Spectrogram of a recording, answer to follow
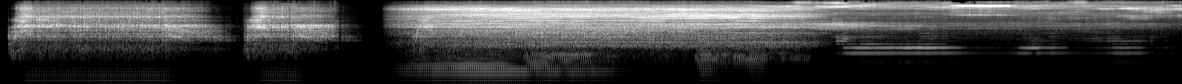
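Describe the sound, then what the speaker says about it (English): A car paint polisher with a cut pad and Gold Standard polish cream whirs loudly against a panel in short bursts, then runs continuously before winding down into a lower, steadier hum. "That's a nice polisher right there."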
